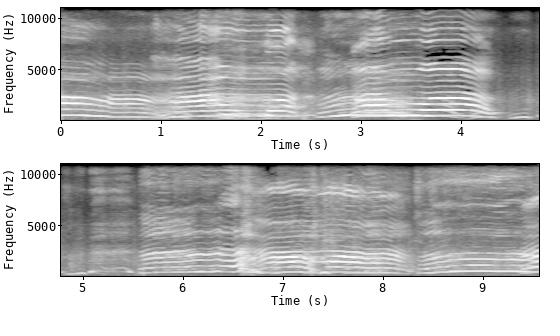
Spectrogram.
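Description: Loud, rhythmic wailing cries from a baby in bursts with brief catch-breath pauses between them; ordinary infant crying.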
